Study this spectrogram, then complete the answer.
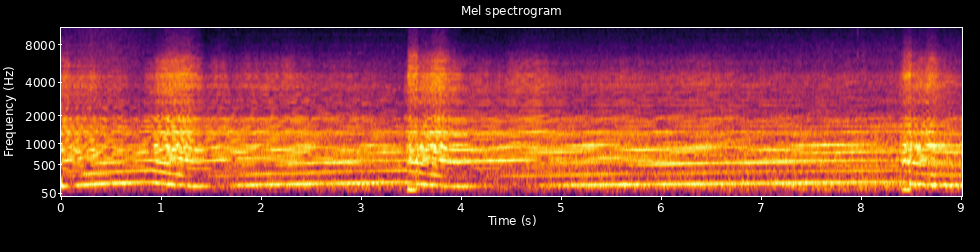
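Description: A Seat Leon FR with a sports exhaust, in sport mode with stability control off and brake boost applied, revs loud and close, its droning engine tone climbing steadily between several quick shifts, with no talking.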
